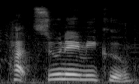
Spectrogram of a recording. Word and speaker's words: Hatsune Miku: You can't pronounce her name, it's Hatsune Miku.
